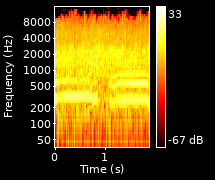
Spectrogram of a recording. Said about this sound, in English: Clap form. Clap form. And who we clapping for this week?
